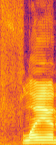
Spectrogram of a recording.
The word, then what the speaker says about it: flan: It looks like flan, but I think technically it's pronounced flan because it's a Spanish dish, right? Flan like lawn.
